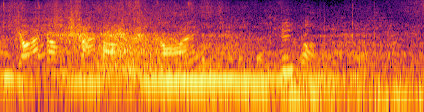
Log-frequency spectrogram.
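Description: People talking close by over a car engine droning at a steady pitch in the distance; the engine note steps down once right at the start.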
